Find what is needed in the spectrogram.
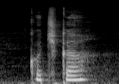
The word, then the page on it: cat: /ˈkæt/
